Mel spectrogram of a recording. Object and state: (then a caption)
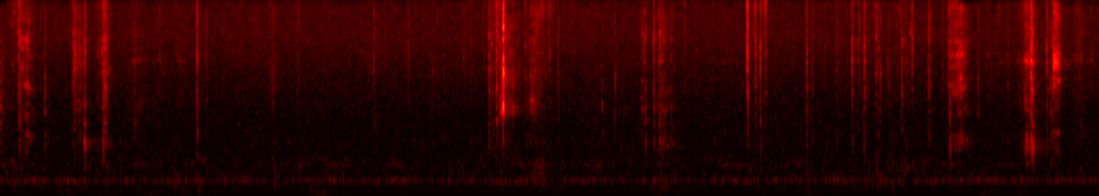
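Soap bar being shaved into chips. A utility knife blade shaves a solid pale green oval soap bar into hard, flaky chips. Quiet, bright scraping crunches and sharp little clicks come at irregular moments over a faint, steady low hum, with one crisper snap near the middle and a couple more toward the end.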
